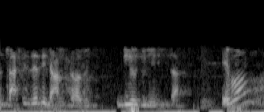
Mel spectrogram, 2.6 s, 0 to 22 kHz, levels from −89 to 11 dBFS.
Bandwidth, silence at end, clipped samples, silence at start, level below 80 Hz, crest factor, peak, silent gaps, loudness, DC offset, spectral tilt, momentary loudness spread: 4 kHz; 0 s; under 0.1%; 0 s; -38 dBFS; 20 dB; -8 dBFS; none; -30 LUFS; 1%; -5 dB/octave; 12 LU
